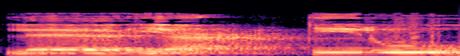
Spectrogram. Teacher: ബൽ അക്സറുഹും ലാ യഅഖിലൂൻ, യഅ എന്ന് പറയുമ്പോൾ ആയിനിന്റെ ഉച്ചാരണം, വസത്തുൽ ഹൽഖ് തൊണ്ടയുടെ മധ്യം, വ്യക്തമായി ആയിൻ ഉച്ചരിക്കുക. ഖാഫിന് ഏറ്റവും കുറഞ്ഞ തഫ്ഖീം കൊടുക്കുക, കാരണം കസ്ര വന്നിട്ടുണ്ട് മക്സൂറത്താണ്.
